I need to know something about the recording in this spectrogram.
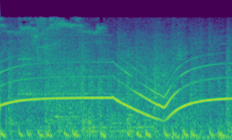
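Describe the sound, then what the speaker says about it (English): The fire station alarm siren at the Chernobyl nuclear plant wails loudly, holding a steady tone before dipping sharply and rising again, with a low rumble beneath it. "The alarm goes off at the plant's fire station."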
